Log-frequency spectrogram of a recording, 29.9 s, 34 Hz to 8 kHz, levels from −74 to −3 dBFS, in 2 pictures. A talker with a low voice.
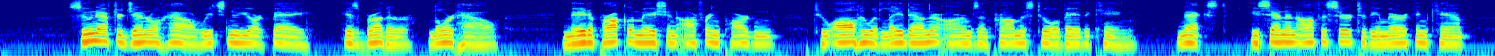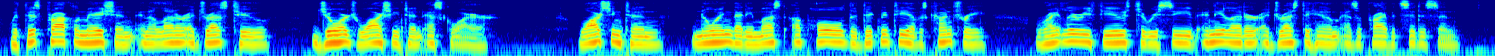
Yes: low, 125 Hz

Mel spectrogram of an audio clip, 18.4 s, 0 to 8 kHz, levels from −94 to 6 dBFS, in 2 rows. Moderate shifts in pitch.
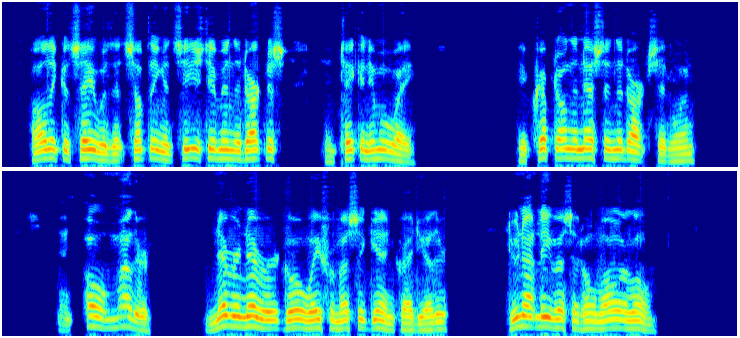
Yes: average, 3.2 semitones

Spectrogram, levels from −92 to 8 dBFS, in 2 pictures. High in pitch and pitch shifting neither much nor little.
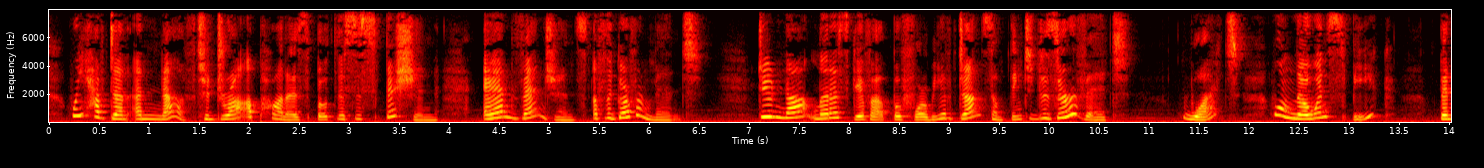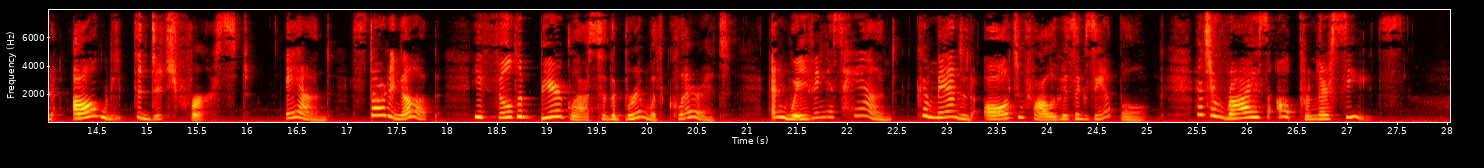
No: very high, 280 Hz; wide, 8.5 semitones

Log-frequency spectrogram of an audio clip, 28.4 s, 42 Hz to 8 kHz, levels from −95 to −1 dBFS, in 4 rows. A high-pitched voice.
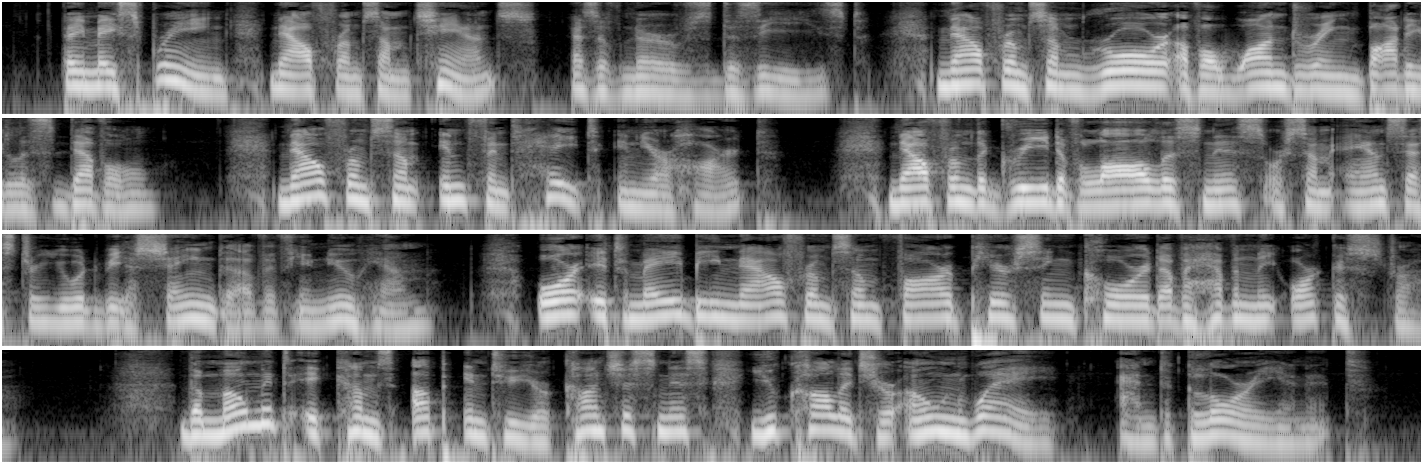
No: medium, 140 Hz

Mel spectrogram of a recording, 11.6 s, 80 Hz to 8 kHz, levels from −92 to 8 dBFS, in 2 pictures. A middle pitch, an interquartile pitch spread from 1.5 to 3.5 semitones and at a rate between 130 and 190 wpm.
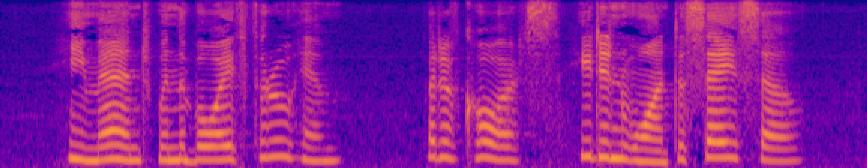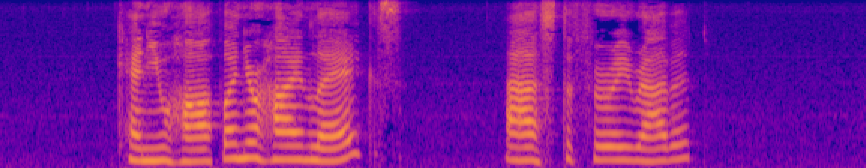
No: high, 230 Hz; average, 3.0 semitones; average, 140 wpm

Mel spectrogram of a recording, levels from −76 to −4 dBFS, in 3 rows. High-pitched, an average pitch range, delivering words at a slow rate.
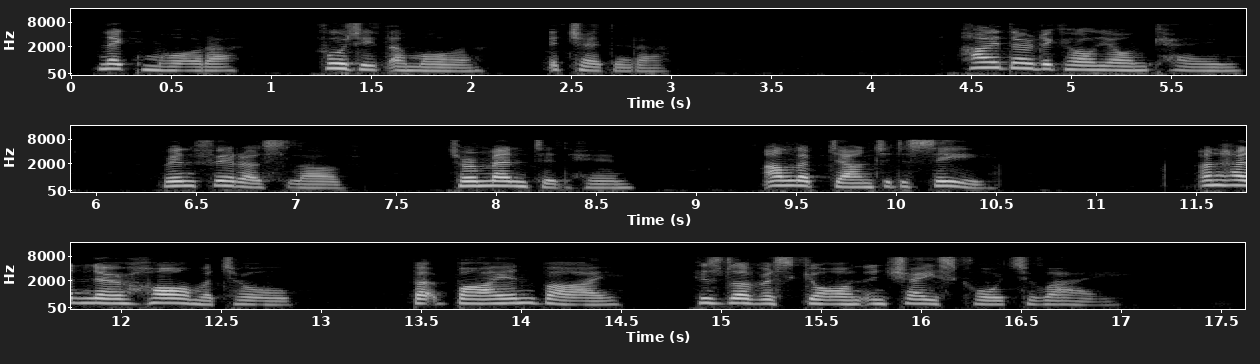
No: high, 200 Hz; wide, 5.8 semitones; slow, 125 wpm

